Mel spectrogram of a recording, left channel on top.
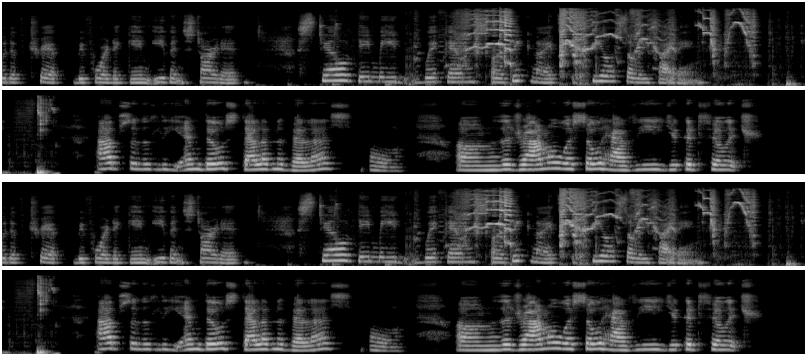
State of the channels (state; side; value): identical; both; correlation 1.00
